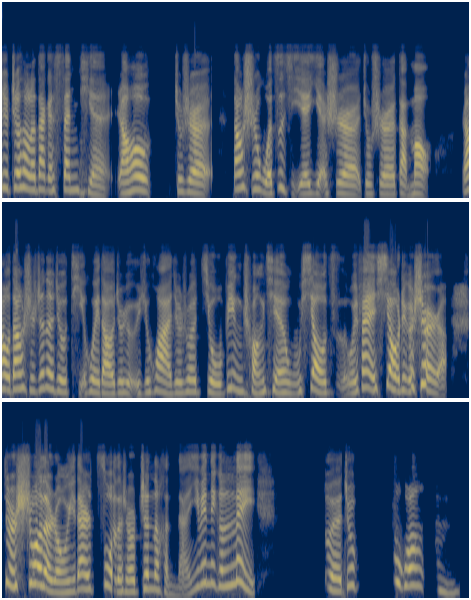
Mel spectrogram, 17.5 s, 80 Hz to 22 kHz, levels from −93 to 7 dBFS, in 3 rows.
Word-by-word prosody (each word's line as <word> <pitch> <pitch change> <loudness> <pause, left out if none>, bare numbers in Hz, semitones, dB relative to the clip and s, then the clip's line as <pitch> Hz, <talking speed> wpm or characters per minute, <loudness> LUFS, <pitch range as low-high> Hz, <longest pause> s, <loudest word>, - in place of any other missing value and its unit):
就 295 - -4
折 295 0 +1
腾 300 -3 +2
了 260 - +1
大 275 0 +2
概 240 -1 -4
3 265 -1 -2
天。 190 -7 -7
然 205 +2 +3
后， 255 -3 +4 0.3
就 235 - -8
是， 210 -4 +1 0.3
当 290 +3 +3
时 275 -3 -3
我 210 -8 -1
自 315 0 -8
己 185 -7 -18
也 190 0 -1
也 200 - -6
是 185 -3 -1
就 190 - -11
是 180 -1 -3
感 175 - -2
冒。 190 0 +2 0.4
然 - - +3
后 - - +5
我 260 - +2
当 280 +1 +5
时 250 -4 -8
真 290 +3 -3
的 295 - +1
就 230 -4 -3
体 - - -12
会 230 -3 -2
到， 195 -2 +2
就 210 - -7
是 210 - -7
有 - - -8
一 - - -9
句 215 +2 -9
话 225 -4 +2
就 210 - -7
是 205 - -5
说 230 0 -3
久 210 -3 -4
病 285 -1 -4
床 215 -2 -3
前 210 -5 -2
无 195 +4 -13
孝 210 -2 +3
子， 205 -2 -19
我 205 - -6
就 230 - -3
发 315 - +6
现 255 - +4
孝 265 -2 +5
这 255 - -3
个 - - 0
事 385 +2 +5
儿 - - +3
啊， - - -5 0.3
就 385 - +1
是 320 - +5
说 385 -1 +7
得 310 - +8
容 215 0 0
易， 230 - -5
但 285 0 +5
是 280 - +1
做 320 +4 -3
的 230 -5 -2
时 225 - -6
候 225 - +2
儿 - - -5
真 285 +4 -1
的 265 - -1
很 220 -9 -13
难。 165 +6 -10
因 320 +6 -7
为 395 - +2
那 390 - -2
个 330 -2 -1
累 350 - +2 0.8
对， 255 -6 -1
就 345 +1 -6 0.4
不 415 -3 -2
光 345 -1 0 0.2
嗯。 215 -3 -17
235 Hz, 300 characters per minute, -22 LUFS, 205-290 Hz, 0.8 s, 得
